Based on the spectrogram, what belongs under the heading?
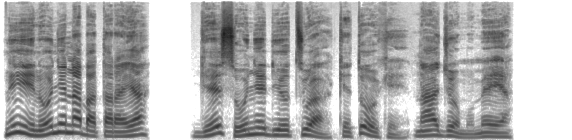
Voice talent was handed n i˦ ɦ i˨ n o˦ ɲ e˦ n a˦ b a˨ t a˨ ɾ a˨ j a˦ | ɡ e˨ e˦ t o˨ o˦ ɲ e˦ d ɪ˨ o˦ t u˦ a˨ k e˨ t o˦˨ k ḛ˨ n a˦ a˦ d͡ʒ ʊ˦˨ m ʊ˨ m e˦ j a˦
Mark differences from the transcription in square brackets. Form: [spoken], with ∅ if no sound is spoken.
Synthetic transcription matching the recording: n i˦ ɦ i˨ n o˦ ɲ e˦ n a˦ b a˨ t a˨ ɾ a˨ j a˦ | ɡ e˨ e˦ [s] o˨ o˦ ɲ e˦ d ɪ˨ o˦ t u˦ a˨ k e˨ t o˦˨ k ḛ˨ n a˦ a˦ d͡ʒ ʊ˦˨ m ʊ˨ m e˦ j a˦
